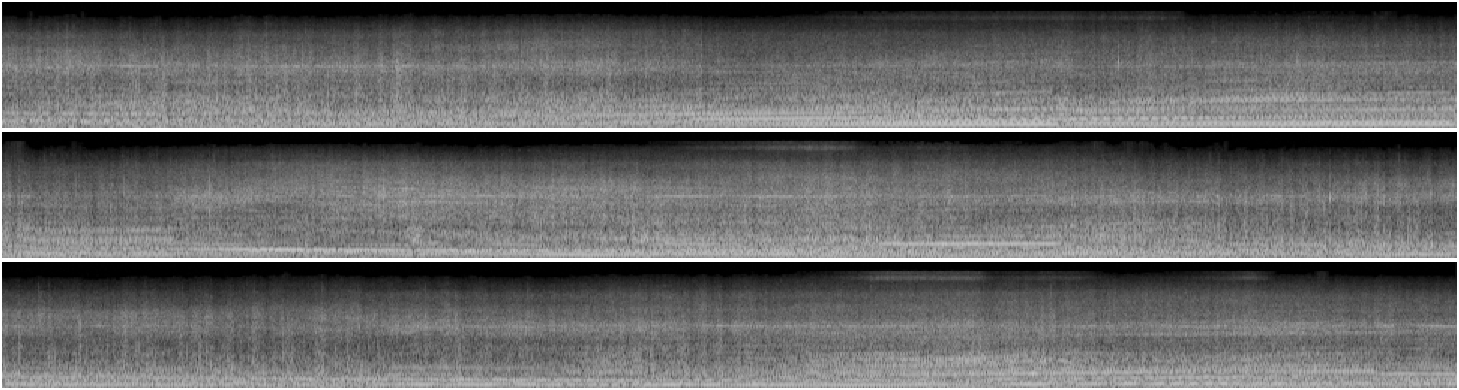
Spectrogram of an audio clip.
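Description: Motorcycle engine heard onboard at speed, its pitch climbing and falling over and over with several sudden jumps in pitch as gears change, over a steady rush of wind.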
